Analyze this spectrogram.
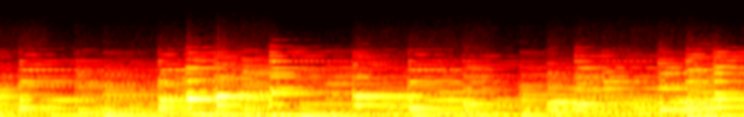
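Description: Background music: a solo piano ballad, its notes and chords ringing on over one another.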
